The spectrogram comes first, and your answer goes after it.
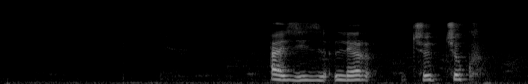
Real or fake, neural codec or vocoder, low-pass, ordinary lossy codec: real; none; 7.2 kHz; none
